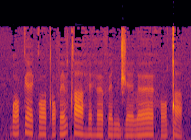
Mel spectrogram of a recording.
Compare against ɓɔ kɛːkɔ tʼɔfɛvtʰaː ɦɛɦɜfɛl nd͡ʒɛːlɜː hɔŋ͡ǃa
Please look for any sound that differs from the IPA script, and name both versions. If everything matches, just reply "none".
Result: none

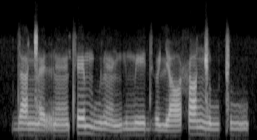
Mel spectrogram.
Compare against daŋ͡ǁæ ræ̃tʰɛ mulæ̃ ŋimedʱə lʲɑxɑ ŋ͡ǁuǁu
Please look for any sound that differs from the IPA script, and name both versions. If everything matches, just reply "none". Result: none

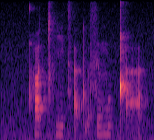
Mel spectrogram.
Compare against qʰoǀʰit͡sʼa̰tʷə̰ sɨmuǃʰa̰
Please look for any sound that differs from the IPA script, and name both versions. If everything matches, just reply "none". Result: ə̰ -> a̰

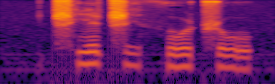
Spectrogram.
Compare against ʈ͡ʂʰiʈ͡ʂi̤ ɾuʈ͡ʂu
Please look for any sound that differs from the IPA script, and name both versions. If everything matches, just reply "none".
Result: ɾ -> θ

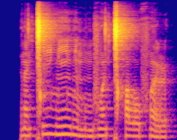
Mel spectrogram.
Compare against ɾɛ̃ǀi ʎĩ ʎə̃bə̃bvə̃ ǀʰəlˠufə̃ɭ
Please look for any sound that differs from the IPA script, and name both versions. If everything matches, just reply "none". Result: none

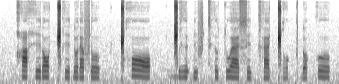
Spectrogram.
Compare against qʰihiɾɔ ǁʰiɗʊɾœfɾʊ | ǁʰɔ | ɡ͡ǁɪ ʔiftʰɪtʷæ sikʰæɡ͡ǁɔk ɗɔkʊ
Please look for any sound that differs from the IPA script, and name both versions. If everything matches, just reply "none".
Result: œ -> æ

